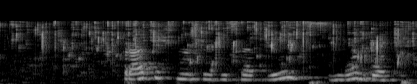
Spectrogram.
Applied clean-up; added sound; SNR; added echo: classical method WPE with log-MMSE.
